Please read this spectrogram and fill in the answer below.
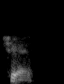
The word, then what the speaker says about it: cheth: you'll see that you'll see something that says C-H-E-T-H. It looks like it says chet. It's pronounced with that C-H like the C-H in Bach. So you're going to say chet. Some people will just pronounce it with the H, and that will be what it is.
